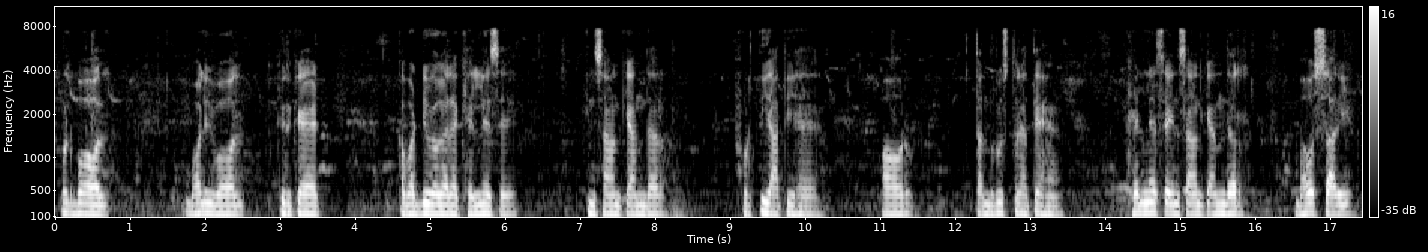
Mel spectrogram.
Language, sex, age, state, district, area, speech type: Urdu, male, 45-60, Bihar, Khagaria, rural, spontaneous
